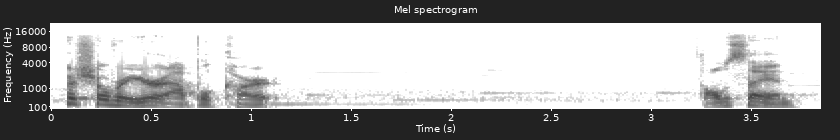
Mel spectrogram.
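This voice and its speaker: A man's voice: medium pitch, big pitch swings, a little slow, soft background music. A man hosting a game stream, chatting casually with sarcastic jokes. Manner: joking, sarcastic banter. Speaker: streamer host. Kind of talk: casual gameplay chat.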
